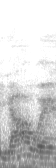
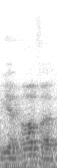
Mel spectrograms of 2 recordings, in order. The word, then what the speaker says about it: Yehovah: Oh, because a lot of them will say Yahweh instead of Yehovah because right. They believe that the Vav is pronounced Wa, like a W.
